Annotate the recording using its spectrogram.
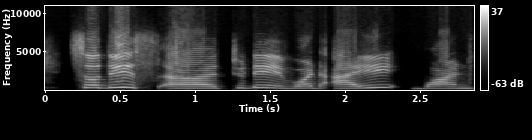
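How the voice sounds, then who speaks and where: A woman with an Indian accent speaks with ordinary pitch variation, in a dry, close sound with no echo and a quiet background. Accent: Indian accent, self-described. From India, Kerala. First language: Malayalam. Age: 40s. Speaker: speaker at an online summit. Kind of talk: motivational talk. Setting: video call. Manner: halting, many fillers.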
